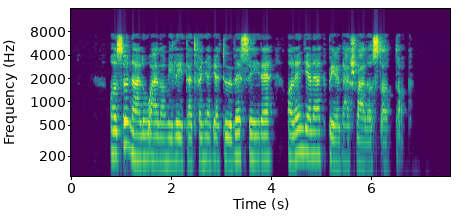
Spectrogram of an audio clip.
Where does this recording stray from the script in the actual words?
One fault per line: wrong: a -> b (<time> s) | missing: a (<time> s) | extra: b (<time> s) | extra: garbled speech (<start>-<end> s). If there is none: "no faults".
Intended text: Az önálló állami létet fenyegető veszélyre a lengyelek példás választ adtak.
no faults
